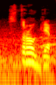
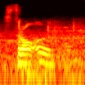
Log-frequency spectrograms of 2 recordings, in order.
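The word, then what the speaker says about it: Strøget: Kalau misalnya pakai bahasa kita sih stroget. Okay. Tapi kalau misalnya pakai pronounce-nya sini stroll. Apa? Stroll. Stroll. Jadi ini apa? Jadi G sama T-nya tuh hilang.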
